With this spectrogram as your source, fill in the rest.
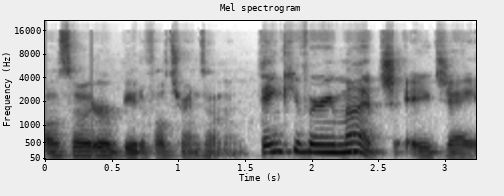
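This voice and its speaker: Very deep and low in pitch, this woman talks with an American accent. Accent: suppressed Texas accent, slips out with y'all. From Texas. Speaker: livestream host. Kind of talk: casual live chat.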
